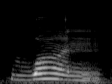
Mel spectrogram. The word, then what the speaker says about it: one: One. One. Então, ele tem uma sílaba só e a gente vai fazer o som do N no final, tá? One. Sem esse E, ok?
